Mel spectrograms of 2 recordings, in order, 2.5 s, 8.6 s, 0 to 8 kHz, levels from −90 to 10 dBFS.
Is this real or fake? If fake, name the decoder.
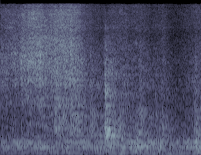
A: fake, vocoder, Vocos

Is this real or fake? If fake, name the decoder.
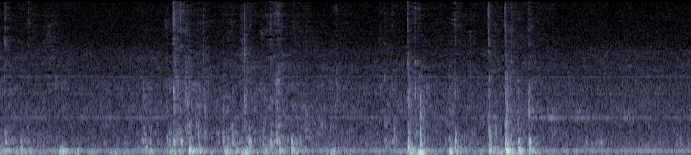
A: real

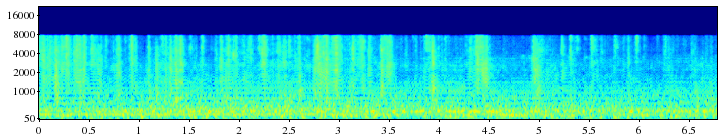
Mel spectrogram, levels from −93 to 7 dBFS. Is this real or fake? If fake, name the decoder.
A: fake, vocoder, Vocos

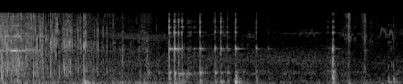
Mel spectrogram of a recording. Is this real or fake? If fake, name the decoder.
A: real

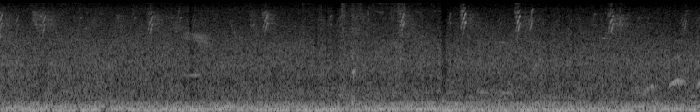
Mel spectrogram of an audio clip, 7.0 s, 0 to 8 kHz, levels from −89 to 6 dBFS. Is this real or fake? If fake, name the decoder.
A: real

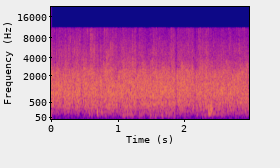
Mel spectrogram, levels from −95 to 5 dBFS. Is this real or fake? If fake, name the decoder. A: real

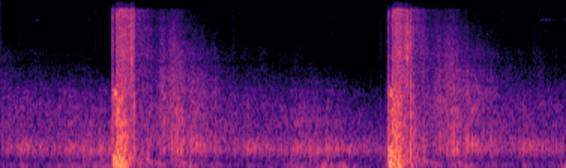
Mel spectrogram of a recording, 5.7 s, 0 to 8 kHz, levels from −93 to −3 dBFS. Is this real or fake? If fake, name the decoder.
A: real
